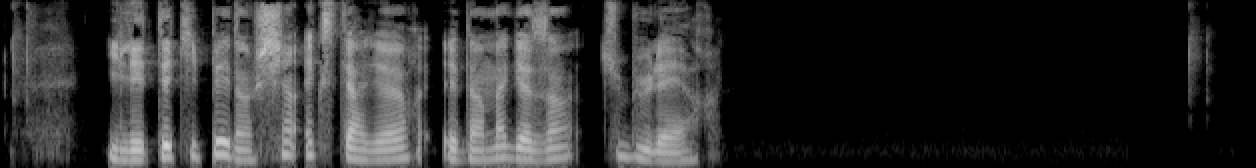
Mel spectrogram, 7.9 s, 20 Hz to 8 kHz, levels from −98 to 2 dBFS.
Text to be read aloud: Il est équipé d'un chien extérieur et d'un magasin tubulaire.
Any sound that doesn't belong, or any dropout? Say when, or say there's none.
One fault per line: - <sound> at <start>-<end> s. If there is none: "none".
none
